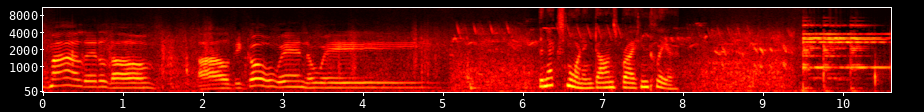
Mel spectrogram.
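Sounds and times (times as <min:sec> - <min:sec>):
speech: 0:00.1 - 0:05.5, 0:06.2 - 0:08.0
hand bell ringing in a dormitory to wake boys: 0:09.5 - 0:10.6.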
